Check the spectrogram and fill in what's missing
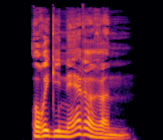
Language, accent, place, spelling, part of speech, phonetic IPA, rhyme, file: German, Germany, Berlin, originärerem, adjective, [oʁiɡiˈnɛːʁəʁəm], -ɛːʁəʁəm, De-originärerem.ogg
- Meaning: strong dative masculine/neuter singular comparative degree of originär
